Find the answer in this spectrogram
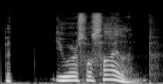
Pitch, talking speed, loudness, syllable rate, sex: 170 Hz, 185 wpm, -14 LUFS, 6.4 syllables/s, male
